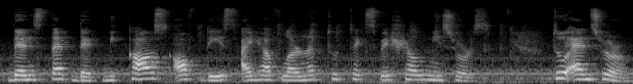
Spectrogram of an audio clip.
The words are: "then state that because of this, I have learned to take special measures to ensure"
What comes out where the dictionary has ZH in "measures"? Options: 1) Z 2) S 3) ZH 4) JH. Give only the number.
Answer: 2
